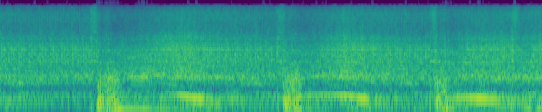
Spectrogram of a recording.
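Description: Cold engine revving in short bursts, with a dull knock riding on each rev; the cause isn't clear, likely a cold-start knock.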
